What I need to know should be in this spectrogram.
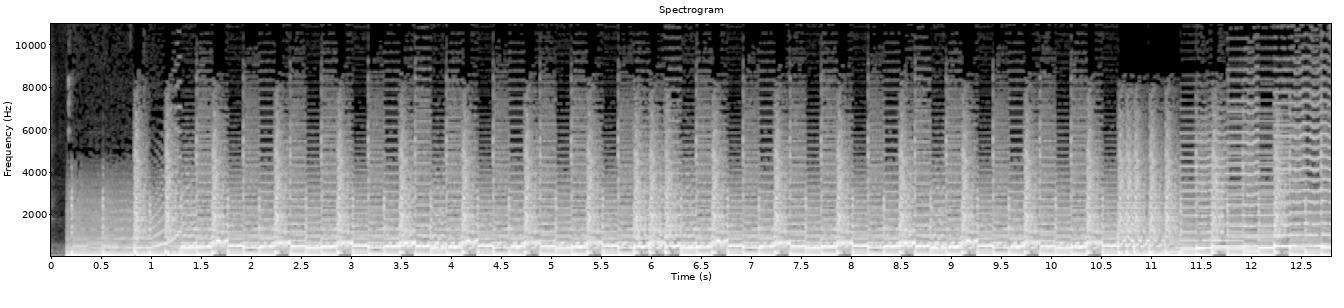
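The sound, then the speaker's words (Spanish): A computer-made electronic music track from a demoparty plays with a steady, driving beat and repeating bright synth patterns, loud and continuous throughout, with no voices. “Y vamos a terminarlo, como siempre, escuchando un track, una canción realizada por ordenador.”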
